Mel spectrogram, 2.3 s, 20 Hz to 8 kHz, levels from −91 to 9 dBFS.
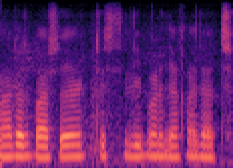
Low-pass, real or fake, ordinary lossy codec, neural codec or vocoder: none; real; none; none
